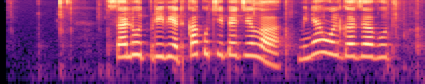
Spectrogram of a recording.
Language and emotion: Russian, positive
